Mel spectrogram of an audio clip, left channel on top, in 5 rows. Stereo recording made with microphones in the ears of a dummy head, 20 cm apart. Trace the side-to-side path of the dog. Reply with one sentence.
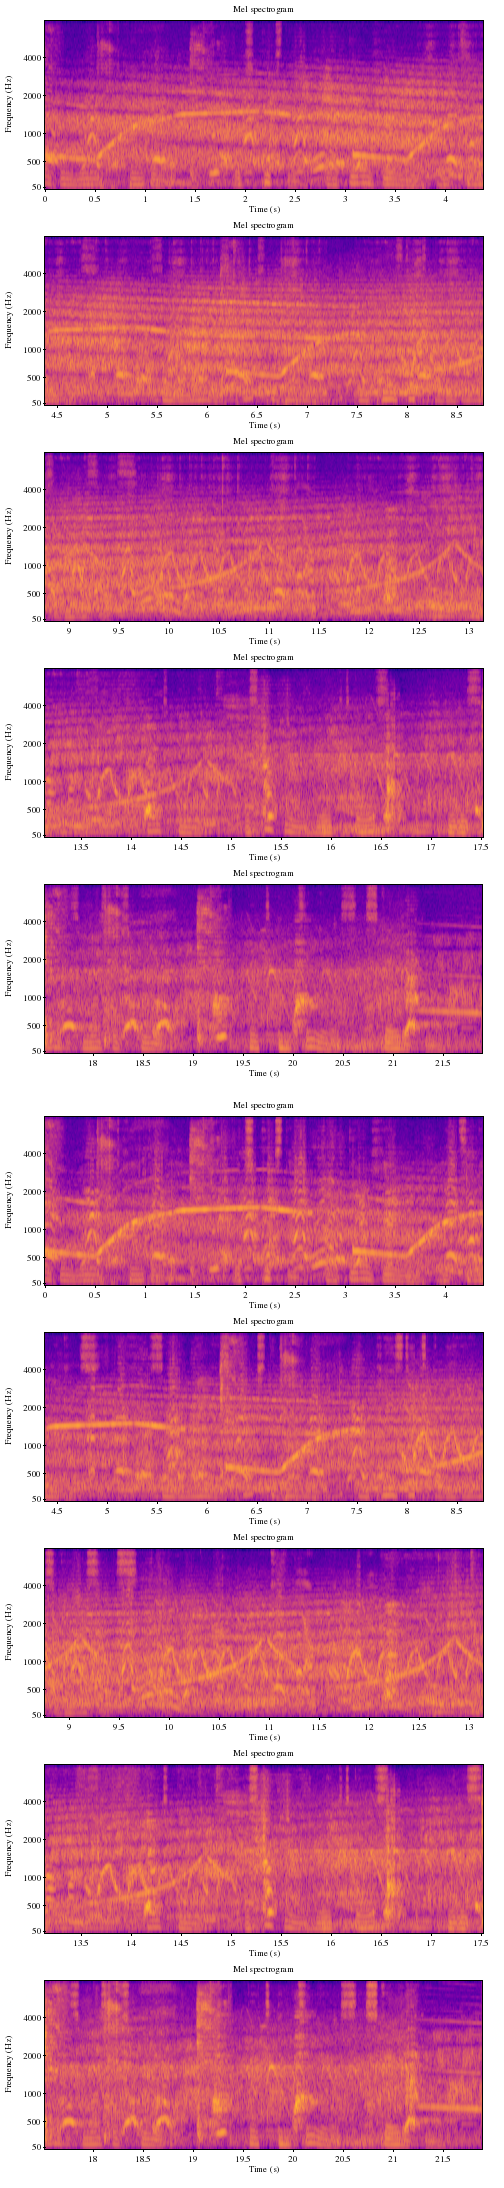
In this clip you hear the dog stay in one place.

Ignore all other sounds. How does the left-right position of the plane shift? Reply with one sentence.
In this clip you hear the plane move to the right.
